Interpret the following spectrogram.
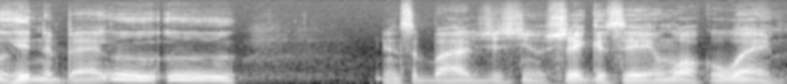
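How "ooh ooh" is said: loud, high "ooh" on each hit; imitated punching grunts. Guy goes back to the bag, imitated loud grunts.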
